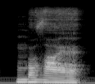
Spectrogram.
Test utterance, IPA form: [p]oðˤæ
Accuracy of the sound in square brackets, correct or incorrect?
incorrect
